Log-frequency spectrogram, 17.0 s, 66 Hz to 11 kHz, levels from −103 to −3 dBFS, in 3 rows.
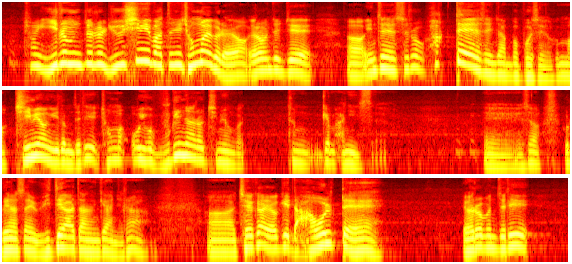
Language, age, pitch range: Korean, 40-59, 130-205 Hz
